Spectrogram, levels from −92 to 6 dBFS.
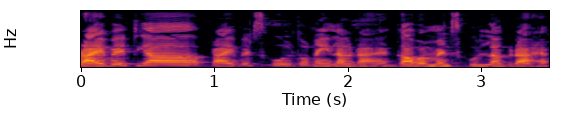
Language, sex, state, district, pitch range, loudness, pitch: Hindi, female, Bihar, Jahanabad, 180-240 Hz, -25 LUFS, 190 Hz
